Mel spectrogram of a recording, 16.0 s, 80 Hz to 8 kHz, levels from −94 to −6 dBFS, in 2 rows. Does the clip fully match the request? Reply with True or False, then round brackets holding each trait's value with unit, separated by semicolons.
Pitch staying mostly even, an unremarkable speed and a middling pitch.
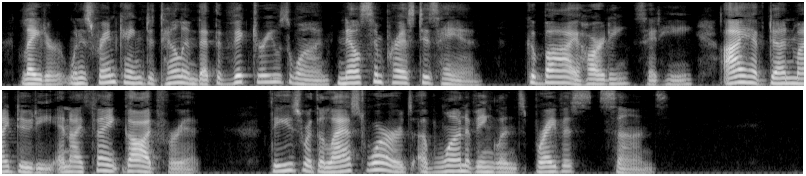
False (4.7 semitones; 165 wpm; 175 Hz)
